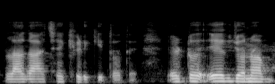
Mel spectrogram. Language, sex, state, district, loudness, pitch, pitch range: Bengali, male, West Bengal, Malda, -17 LUFS, 125 Hz, 120-135 Hz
